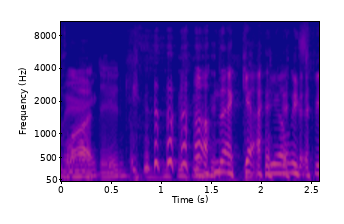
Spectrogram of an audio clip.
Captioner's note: laughing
